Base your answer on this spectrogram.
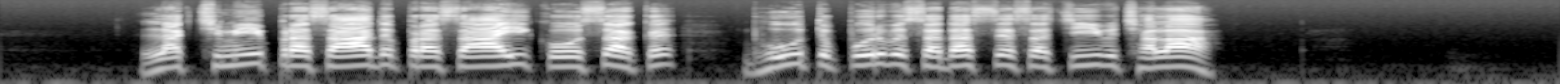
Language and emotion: Maithili, neutral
